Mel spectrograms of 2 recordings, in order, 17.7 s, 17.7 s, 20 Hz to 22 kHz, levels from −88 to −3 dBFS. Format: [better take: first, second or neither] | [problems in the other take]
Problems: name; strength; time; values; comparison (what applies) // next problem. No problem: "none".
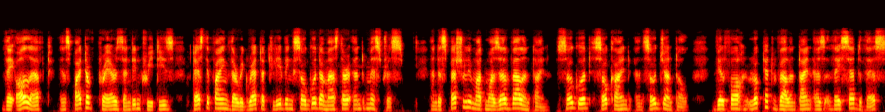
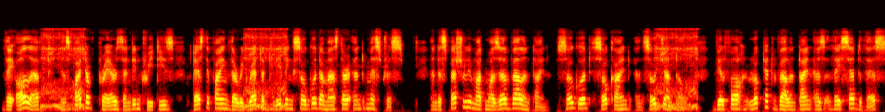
first | background sound (Screech); 9 dB below the speech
